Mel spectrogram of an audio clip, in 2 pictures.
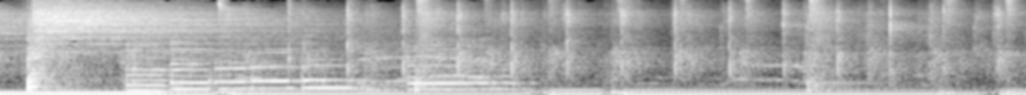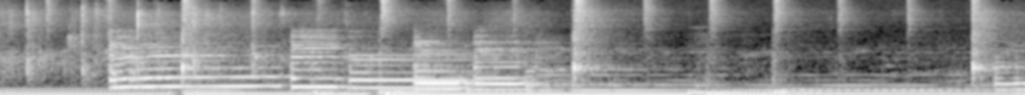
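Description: A live blues band playing a slow blues: electric guitar lead lines with bent notes over a steady bass guitar and drums, with a cymbal ticking steadily near the end.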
